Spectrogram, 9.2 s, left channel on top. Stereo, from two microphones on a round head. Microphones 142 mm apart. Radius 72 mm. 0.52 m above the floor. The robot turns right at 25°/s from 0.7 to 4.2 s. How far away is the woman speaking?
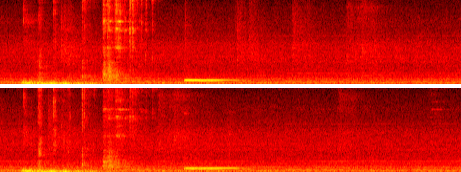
No woman speaking in this recording.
